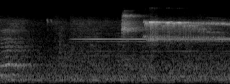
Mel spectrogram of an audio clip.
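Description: A high-pitched steady whistling tone comes in partway through and grows loud in the second half, with a fainter, lower steady tone under it.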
